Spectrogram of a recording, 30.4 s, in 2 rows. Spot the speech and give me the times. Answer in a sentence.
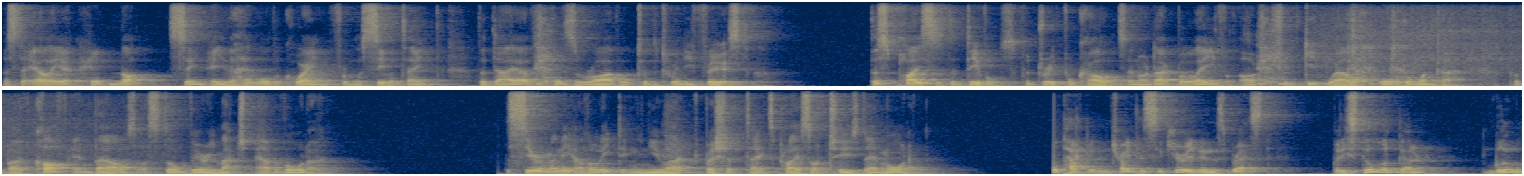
You can hear the speech from 0.0 to 7.7 s, from 8.7 to 18.5 s, from 20.1 to 24.4 s, from 25.7 to 27.9 s and from 28.5 to 30.3 s.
